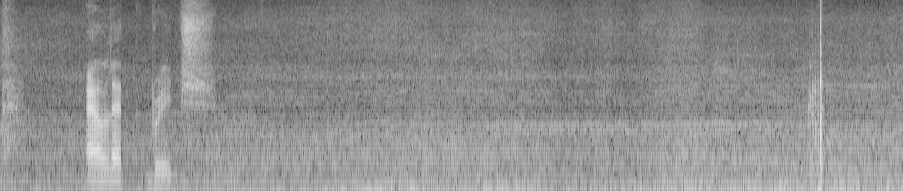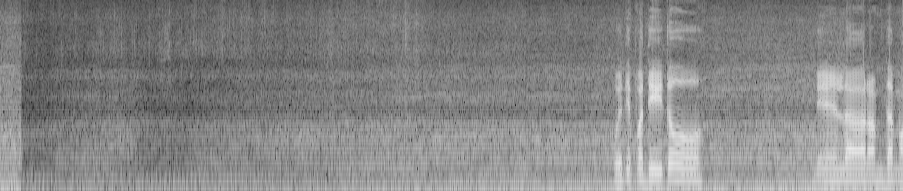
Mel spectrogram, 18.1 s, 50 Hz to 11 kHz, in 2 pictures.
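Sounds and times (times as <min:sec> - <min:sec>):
wind and road rush: 0:00.0 - 0:18.0
scooter engine running: 0:08.6 - 0:15.1.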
